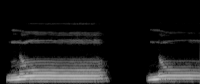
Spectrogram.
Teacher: Nu, panjangnya juga dua harakat.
